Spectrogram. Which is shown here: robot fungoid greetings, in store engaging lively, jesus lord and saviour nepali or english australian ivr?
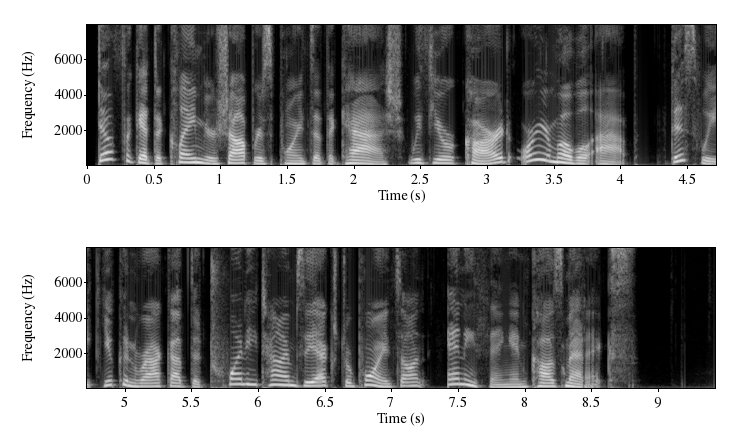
in store engaging lively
